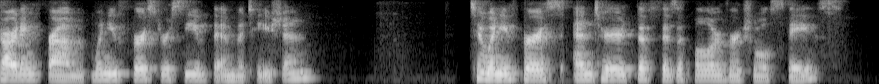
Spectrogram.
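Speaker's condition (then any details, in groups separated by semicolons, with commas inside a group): No condition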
